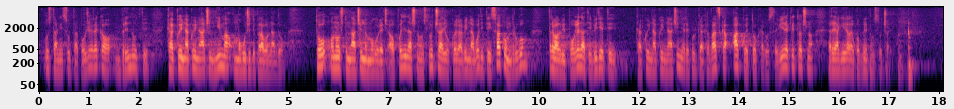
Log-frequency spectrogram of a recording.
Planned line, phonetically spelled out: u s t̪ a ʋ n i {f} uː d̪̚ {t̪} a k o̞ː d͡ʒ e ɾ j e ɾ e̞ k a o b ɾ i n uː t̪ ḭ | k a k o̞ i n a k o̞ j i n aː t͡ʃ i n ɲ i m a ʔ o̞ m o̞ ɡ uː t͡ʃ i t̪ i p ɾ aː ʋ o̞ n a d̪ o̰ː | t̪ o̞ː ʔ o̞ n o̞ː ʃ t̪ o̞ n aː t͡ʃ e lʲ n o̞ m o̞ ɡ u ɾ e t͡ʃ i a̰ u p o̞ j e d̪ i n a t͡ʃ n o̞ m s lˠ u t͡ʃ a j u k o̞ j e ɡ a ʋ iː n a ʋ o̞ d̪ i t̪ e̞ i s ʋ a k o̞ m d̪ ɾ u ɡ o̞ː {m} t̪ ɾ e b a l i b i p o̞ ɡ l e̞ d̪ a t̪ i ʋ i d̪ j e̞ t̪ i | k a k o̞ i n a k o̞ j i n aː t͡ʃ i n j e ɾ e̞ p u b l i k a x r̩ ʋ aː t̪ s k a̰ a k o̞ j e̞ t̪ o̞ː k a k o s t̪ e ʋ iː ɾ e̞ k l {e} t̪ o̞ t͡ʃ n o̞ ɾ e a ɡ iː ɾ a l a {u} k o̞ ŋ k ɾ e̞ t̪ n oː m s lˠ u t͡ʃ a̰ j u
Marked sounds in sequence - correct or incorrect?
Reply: incorrect, correct, correct, incorrect, correct

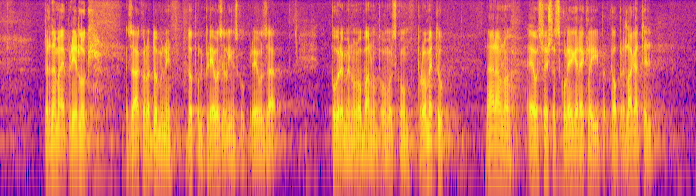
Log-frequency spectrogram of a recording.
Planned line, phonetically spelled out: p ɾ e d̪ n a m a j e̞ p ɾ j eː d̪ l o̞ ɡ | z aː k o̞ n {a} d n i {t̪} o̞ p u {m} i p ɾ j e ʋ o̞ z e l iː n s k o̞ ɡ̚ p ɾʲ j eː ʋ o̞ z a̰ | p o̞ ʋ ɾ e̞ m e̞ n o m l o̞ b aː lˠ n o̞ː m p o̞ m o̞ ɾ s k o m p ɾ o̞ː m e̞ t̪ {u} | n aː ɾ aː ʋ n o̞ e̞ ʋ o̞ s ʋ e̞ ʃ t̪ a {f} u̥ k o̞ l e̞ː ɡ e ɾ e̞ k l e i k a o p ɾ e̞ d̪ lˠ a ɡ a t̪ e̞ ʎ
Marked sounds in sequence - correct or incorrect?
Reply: correct, incorrect, incorrect, correct, incorrect

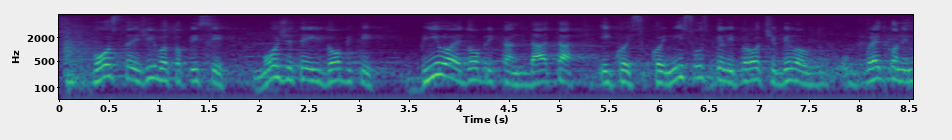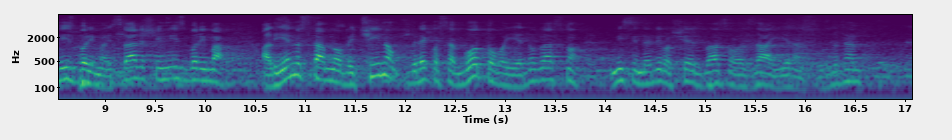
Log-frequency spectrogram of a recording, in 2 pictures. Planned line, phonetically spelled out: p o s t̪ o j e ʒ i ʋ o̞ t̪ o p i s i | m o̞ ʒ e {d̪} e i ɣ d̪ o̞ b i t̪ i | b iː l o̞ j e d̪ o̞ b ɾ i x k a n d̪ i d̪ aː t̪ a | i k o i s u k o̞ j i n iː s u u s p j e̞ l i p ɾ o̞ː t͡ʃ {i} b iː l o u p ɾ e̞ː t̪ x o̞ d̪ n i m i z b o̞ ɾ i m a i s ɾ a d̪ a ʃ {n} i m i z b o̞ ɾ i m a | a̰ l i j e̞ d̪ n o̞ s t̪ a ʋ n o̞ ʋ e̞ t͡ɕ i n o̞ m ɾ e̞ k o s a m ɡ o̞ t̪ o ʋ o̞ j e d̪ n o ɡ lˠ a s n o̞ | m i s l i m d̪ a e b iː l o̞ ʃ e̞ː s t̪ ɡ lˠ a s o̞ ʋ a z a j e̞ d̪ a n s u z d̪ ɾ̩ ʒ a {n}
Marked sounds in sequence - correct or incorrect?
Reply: incorrect, correct, incorrect, correct

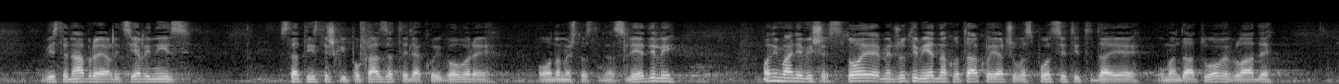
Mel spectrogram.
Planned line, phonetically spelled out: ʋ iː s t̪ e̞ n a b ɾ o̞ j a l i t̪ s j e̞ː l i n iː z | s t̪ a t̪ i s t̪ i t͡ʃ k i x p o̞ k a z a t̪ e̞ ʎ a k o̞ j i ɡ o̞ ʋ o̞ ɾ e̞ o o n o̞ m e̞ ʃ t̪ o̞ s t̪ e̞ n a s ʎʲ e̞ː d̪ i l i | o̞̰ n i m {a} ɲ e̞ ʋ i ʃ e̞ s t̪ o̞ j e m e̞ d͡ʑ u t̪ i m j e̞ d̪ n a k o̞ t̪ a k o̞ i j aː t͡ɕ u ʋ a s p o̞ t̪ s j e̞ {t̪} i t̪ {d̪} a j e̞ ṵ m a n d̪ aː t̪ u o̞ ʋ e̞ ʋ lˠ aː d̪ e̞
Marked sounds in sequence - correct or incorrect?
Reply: correct, correct, correct

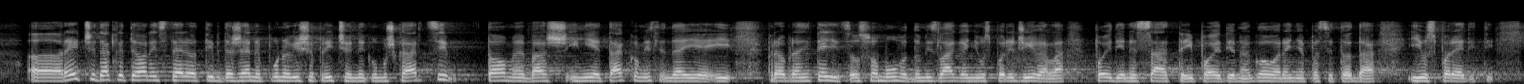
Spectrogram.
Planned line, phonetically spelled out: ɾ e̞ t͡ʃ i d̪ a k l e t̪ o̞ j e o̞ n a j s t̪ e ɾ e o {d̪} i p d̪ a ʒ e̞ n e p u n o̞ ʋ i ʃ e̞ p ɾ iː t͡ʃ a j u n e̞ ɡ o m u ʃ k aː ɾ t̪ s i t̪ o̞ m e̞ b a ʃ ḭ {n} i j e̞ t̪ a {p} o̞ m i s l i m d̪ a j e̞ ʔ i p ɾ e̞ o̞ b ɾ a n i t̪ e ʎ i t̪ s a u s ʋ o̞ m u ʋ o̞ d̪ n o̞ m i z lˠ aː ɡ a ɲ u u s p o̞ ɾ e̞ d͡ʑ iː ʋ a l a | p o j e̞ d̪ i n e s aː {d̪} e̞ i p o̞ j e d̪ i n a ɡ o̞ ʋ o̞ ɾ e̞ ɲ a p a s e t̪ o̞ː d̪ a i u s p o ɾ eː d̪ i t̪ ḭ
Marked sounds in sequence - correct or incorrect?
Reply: incorrect, correct, incorrect, incorrect

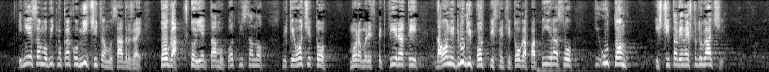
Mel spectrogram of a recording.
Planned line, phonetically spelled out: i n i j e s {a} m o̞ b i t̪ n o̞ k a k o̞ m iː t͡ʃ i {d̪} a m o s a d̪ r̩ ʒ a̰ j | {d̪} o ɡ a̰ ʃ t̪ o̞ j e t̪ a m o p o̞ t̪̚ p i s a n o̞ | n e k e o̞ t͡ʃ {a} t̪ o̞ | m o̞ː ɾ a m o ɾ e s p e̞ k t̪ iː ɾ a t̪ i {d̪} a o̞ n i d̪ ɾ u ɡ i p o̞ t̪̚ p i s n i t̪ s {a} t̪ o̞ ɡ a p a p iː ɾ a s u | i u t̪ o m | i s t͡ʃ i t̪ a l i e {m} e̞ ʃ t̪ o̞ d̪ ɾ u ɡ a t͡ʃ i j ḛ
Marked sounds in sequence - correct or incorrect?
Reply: correct, incorrect, incorrect, incorrect, correct, incorrect, incorrect

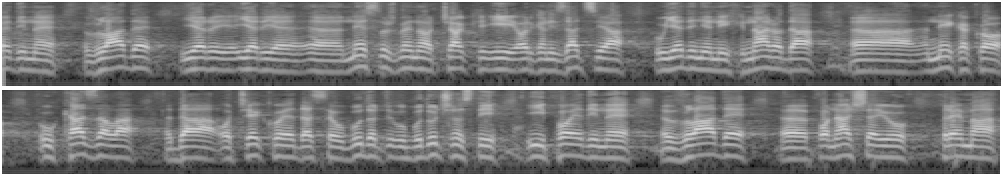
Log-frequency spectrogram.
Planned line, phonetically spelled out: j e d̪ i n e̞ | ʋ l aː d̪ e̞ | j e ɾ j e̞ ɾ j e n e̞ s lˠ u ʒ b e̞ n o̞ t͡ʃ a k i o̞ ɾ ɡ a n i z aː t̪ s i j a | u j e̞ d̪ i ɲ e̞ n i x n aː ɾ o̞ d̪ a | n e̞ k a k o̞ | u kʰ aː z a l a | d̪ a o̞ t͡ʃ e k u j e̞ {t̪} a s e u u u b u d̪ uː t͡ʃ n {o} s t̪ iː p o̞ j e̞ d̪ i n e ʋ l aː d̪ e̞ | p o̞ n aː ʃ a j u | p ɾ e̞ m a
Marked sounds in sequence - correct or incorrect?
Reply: incorrect, correct

